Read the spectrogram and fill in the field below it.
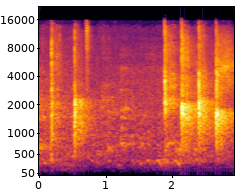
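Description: A few scattered hand claps from a church congregation during a sermon, several sharp separate smacks spaced irregularly, mid-distance, with faint room murmur between them.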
